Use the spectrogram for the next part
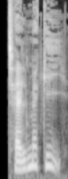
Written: talmagi

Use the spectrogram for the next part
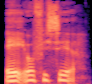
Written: A-officer

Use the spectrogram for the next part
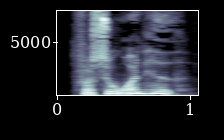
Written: forsorenhed

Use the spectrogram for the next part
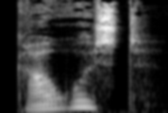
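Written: GRAVRØST

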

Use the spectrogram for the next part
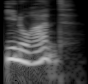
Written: ignorant

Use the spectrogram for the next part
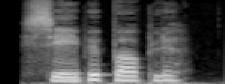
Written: sæbe

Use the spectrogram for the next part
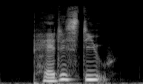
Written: pattestiv

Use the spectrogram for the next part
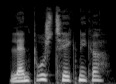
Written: landbrugstekniker

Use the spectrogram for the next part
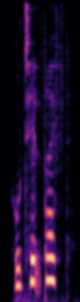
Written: hoteldrift

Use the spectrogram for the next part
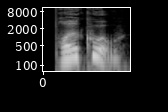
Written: brødkurv

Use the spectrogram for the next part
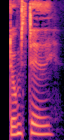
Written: dumstædig

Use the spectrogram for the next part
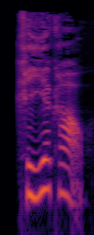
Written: krigergrav

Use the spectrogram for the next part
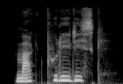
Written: magtpolitisk

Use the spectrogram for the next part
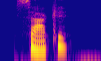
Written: SAKE

